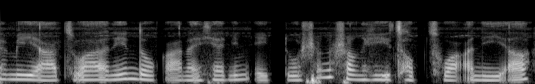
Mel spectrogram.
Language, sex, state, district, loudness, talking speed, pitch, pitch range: Mizo, female, Mizoram, Aizawl, -18 LUFS, 145 wpm, 200 Hz, 190-220 Hz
